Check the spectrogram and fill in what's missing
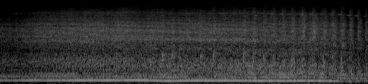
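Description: A 4010 pulling tractor with a 470-cubic-inch engine roars steadily at a tractor pull in Shepherdsville, a loud continuous drone with a strong low hum and a slight pitch dip midway, running alone without talk.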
